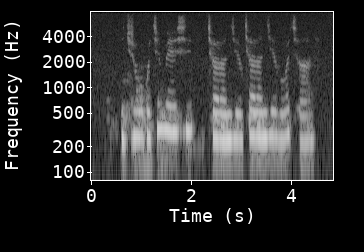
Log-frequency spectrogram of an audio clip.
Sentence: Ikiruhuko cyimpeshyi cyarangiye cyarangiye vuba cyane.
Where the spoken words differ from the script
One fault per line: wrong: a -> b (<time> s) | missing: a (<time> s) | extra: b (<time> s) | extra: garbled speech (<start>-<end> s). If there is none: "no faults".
no faults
